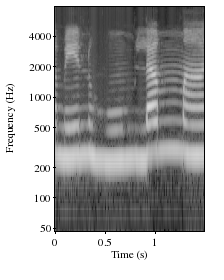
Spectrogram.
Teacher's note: میم مشدد غنہ ہوگا اور الف مدہ ہے، الف سے پہلے زبر ہے، کھینچ کے پڑھا جائے گا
